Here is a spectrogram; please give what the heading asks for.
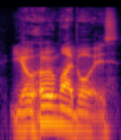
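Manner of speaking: loud, slow, hearty call; jolly Fezziwig shout. A narrator's reading. Fezziwig calls his boys to stop work, loud and hearty. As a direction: boom it like a merry old master. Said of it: "said Fezziwig".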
